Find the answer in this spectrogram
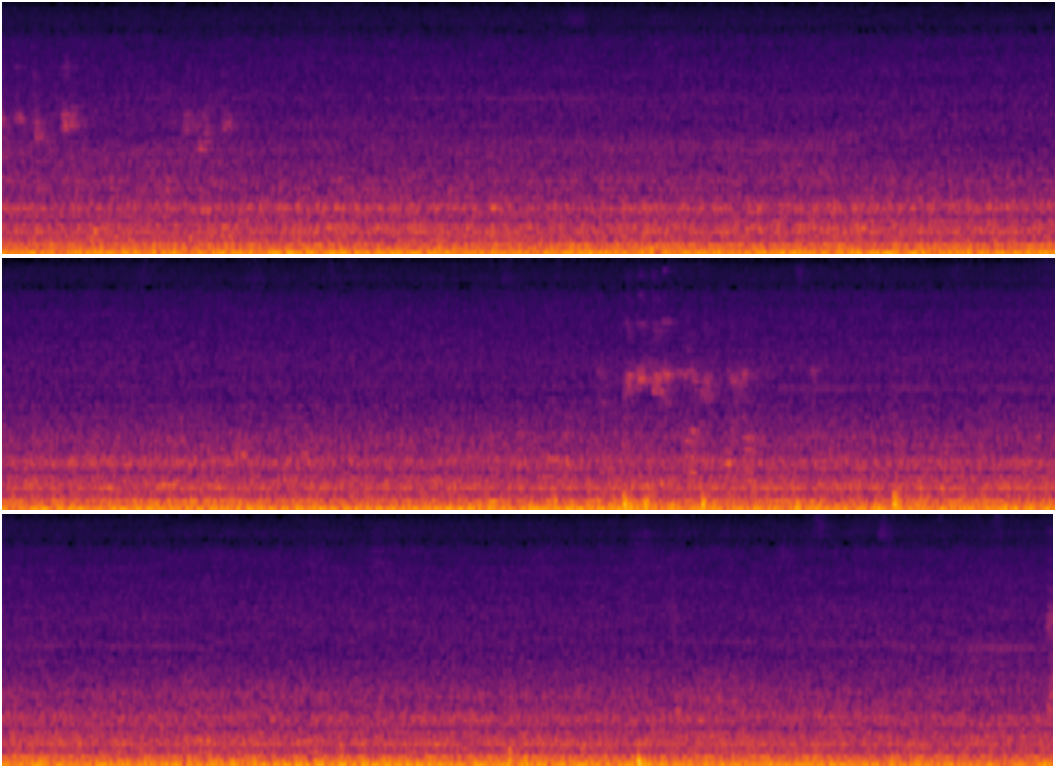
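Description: Miami Metrorail train running along its elevated track, heard from inside the front cab: a steady low rumble of wheels on rail with a steady hum over it.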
